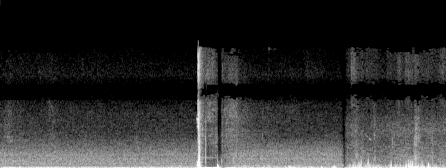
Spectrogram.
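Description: A gun fired once about two seconds in, a sharp crack followed a fifth of a second later by a second shorter crack, over a steady low background rumble.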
